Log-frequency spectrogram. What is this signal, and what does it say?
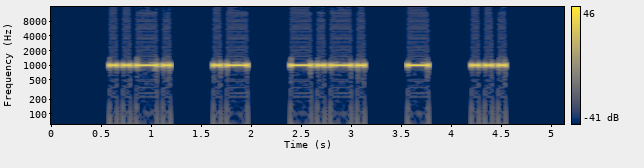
Morse code, heard as a keyed tone, about 18 wpm, spaced as for 12 wpm, 1000 Hz. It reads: FACTS
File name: qotdfiles / 12wpm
